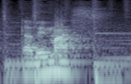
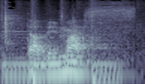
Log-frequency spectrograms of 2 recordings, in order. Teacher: le se à la fin n'est pas vraiment prononcé.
